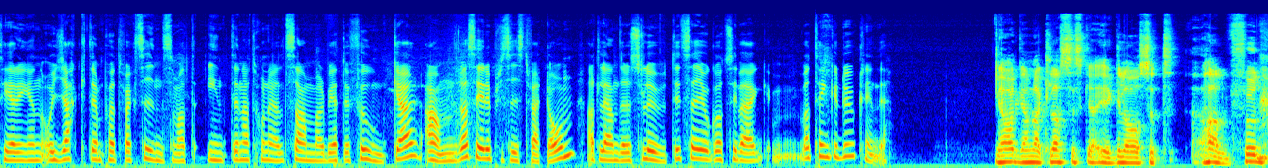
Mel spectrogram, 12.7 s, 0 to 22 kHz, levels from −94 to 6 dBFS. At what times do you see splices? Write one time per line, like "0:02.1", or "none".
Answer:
0:05.8
0:07.4
0:10.1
